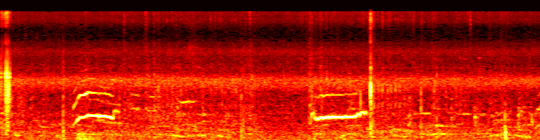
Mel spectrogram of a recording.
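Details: Kitten giving two clear, tonal meows about three and a half seconds apart, each a steady, slightly bending cry, over a quiet hissy background with a few soft clicks.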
